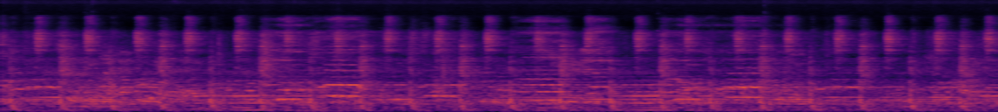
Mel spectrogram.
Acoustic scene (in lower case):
cafe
